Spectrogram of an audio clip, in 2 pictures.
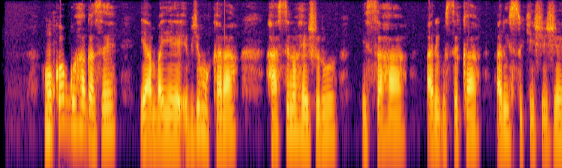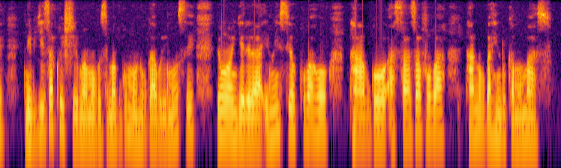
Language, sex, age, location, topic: Kinyarwanda, female, 36-49, Kigali, finance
